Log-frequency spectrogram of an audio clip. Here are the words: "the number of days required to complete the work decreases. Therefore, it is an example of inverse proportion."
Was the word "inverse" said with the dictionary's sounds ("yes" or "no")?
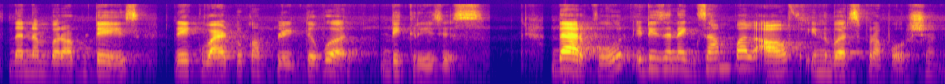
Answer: yes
